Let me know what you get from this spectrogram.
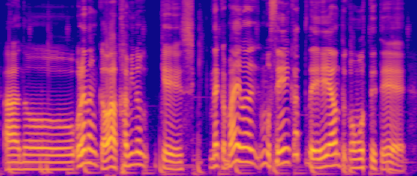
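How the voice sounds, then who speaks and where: A man's voice: a little high, very animated, moderate pace, clear, resonant tone. A man in his twenties in casual conversation as a radio co-host. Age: 20s. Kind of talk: casual chat. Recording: music playing behind the talk. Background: music.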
